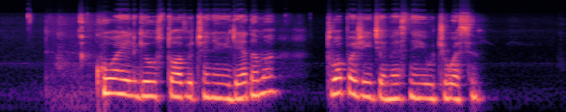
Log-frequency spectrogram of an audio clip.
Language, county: Lithuanian, Vilnius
